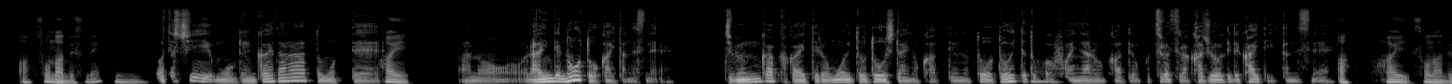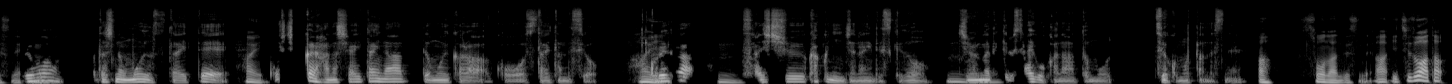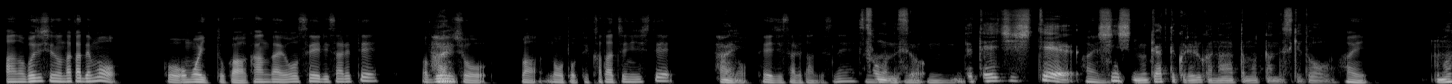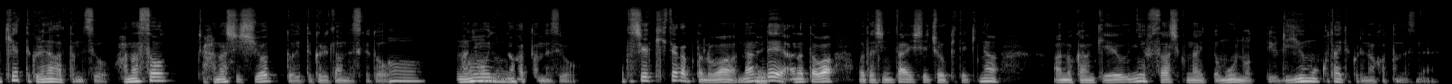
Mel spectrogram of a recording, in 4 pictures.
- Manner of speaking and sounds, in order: none
- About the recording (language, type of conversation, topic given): Japanese, advice, どうすれば自分を責めずに心を楽にできますか？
